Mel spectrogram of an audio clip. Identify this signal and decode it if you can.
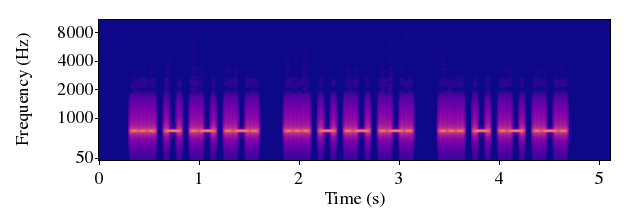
Morse code, heard as a keyed tone, about 28 wpm, 700 Hz. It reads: STAR STAR STAR
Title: Top 500 Words Repeated 28wpm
